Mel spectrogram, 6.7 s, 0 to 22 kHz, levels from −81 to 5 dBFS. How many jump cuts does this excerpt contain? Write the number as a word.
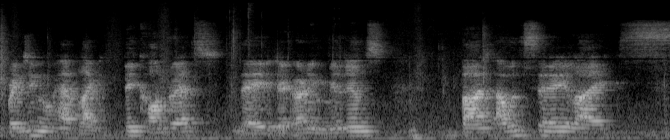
zero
